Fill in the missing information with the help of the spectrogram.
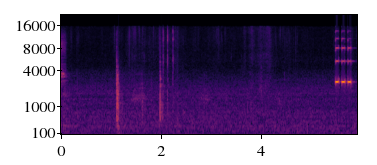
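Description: Torque wrench tightening a starter mounting bolt: a couple of faint metallic clicks, then four quick high-pitched beeps near the end.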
